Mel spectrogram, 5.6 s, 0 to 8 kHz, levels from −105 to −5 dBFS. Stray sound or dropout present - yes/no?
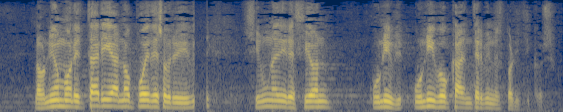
yes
